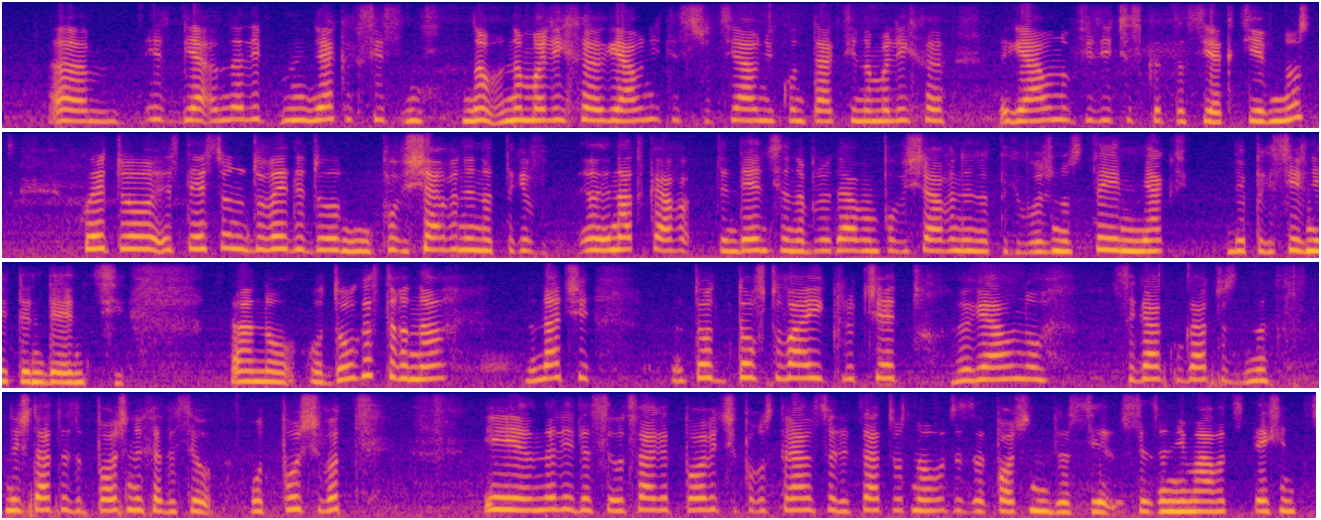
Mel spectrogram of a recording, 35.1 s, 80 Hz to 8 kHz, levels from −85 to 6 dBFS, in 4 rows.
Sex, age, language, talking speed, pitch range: female, 50-69, Bulgarian, 115 wpm, 240-280 Hz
